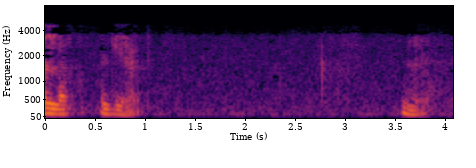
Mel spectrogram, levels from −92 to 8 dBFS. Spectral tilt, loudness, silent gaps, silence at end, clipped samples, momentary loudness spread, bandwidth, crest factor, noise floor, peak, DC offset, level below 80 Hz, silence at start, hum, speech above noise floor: -10.5 dB/octave; -34 LUFS; none; 0.05 s; under 0.1%; 22 LU; 5 kHz; 22 dB; -56 dBFS; -12 dBFS; under 0.1%; -64 dBFS; 0 s; none; 25 dB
